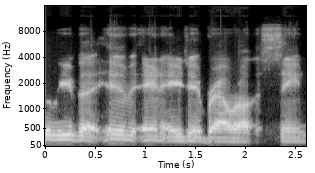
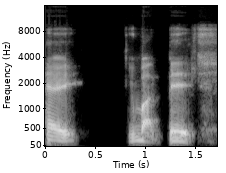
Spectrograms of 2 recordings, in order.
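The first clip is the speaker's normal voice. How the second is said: mocking, taunting tone. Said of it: "gets up to Rodgers and he's like".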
